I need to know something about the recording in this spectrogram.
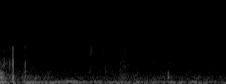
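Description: Quiet room noise: a faint low hum with a few small, soft clicks.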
